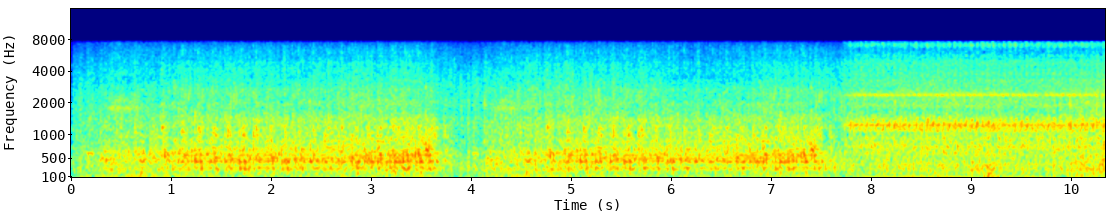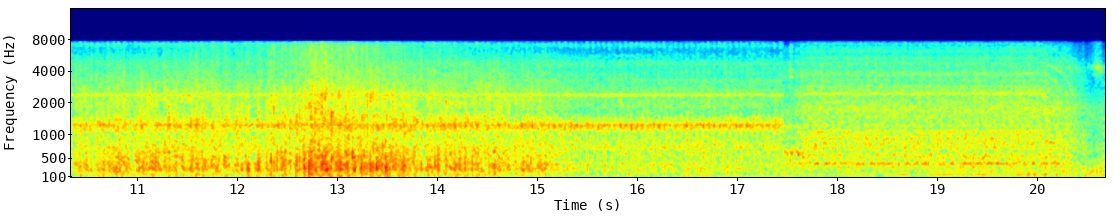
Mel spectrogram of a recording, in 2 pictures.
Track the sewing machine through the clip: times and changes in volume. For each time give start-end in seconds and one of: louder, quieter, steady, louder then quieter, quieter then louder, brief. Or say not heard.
0.0-20.6 steady.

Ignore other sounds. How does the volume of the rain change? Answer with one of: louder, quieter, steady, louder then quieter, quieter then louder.
louder then quieter.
